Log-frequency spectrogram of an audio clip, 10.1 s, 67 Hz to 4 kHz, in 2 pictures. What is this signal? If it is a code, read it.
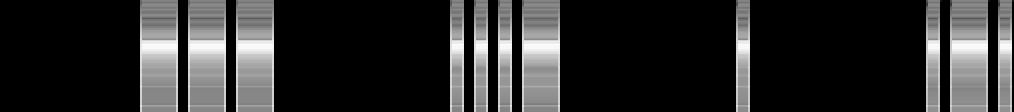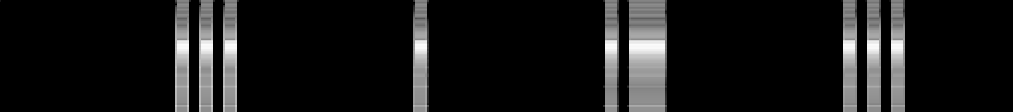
Morse code, heard as a keyed tone, about 20 wpm, spaced as for 8 wpm, 750 Hz. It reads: OVERSEAS
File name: cw / fists / Short-Story-3-8wpm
